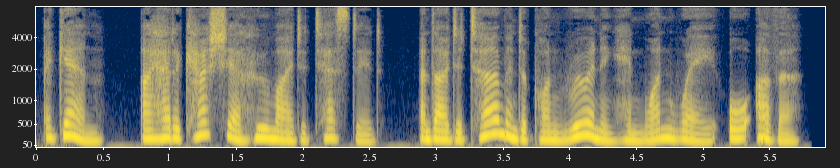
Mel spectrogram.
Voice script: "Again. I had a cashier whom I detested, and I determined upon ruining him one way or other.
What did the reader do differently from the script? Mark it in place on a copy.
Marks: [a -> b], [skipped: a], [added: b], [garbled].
"Again. I had a cashier whom I detested, and I determined upon ruining him one way or other.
